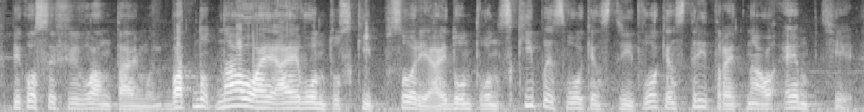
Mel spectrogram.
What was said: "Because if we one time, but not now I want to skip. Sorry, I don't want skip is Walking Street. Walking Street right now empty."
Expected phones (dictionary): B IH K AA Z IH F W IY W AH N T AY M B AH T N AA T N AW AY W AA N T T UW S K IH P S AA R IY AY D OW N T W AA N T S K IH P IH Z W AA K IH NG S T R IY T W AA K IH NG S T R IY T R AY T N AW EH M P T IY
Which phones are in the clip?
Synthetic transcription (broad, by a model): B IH K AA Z IH F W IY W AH N T AY M B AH T N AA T N AW AY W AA N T T UW S K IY P S AA R IY AY D OW N T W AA N T S K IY P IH S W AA K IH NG S T R IY T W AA K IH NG S T R IY T R AY T N AW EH M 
